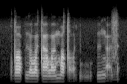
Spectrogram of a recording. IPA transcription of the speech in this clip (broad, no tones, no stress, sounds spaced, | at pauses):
dˤ u p ɨ lˠ ɘ t a lˠ ɐ m ɐ tˤ ɛ̰ k͡p ṵ | ɨ ŋ a̰ z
